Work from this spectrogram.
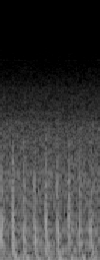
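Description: A video-game helicopter carrying a slung cargo load thumps with rapid, regular rotor beats over a dense, loud engine drone, close and continuous.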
